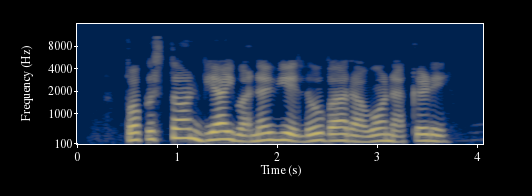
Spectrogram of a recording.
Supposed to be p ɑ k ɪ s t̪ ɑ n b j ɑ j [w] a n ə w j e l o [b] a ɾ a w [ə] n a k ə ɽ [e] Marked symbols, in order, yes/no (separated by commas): yes, yes, no, yes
